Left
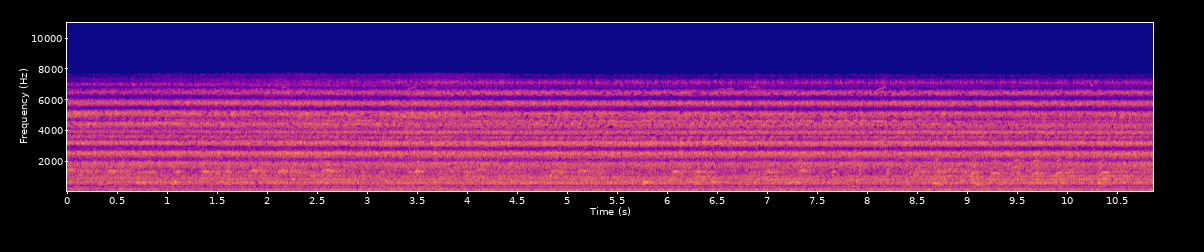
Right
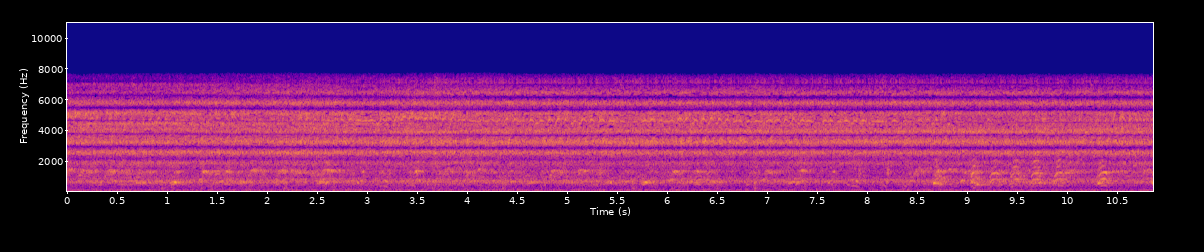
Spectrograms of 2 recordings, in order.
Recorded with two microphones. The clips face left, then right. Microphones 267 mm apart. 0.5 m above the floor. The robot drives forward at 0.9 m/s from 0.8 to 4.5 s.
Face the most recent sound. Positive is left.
turn(degrees=65)  # may be behind; listen again after turning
